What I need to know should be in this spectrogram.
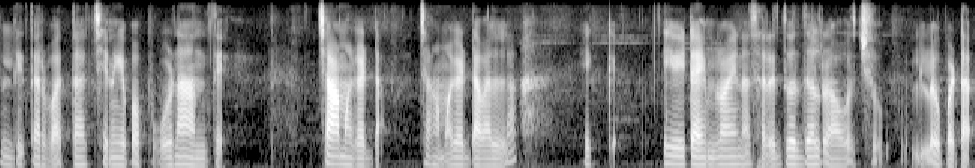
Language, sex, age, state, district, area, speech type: Telugu, female, 30-45, Telangana, Hyderabad, urban, spontaneous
